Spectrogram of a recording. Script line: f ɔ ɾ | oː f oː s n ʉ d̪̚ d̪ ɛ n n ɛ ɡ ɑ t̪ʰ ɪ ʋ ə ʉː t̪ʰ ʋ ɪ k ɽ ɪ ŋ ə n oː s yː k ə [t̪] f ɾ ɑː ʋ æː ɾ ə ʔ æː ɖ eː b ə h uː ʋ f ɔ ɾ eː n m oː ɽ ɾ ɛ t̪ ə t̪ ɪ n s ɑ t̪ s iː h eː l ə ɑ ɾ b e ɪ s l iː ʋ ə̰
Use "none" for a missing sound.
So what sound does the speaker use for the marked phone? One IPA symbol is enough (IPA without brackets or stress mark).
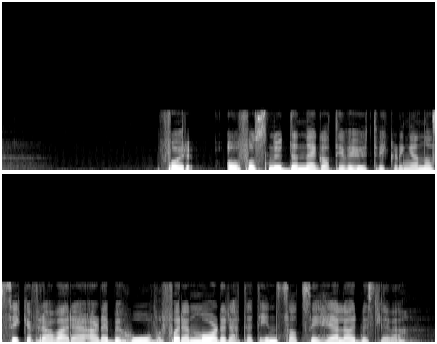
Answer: none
